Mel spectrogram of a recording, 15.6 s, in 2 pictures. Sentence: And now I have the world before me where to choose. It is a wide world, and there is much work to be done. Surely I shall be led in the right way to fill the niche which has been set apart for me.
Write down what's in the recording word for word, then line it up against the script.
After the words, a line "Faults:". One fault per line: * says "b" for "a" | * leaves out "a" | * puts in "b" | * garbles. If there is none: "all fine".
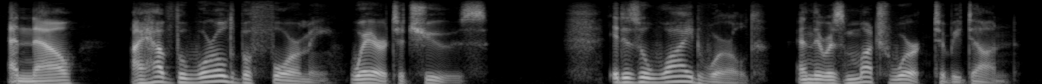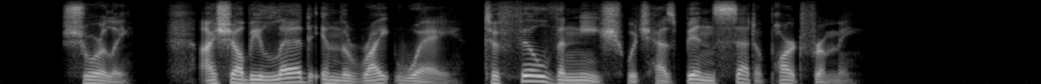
And now I have the world before me where to choose. It is a wide world, and there is much work to be done. Surely I shall be led in the right way to fill the niche which has been set apart from me.
Faults:
* says "from" for "for"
